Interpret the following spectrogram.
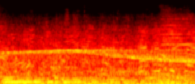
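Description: A siren wailing, its pitch making one slow rise and fall, over crowd chatter.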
